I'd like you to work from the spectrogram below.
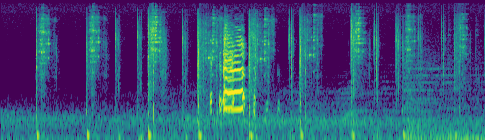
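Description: An enlarged chicken in the video game Final Fantasy XIV gives a short, faint cluck amid scattered clicks and soft game effects, the rest of the scene quiet.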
